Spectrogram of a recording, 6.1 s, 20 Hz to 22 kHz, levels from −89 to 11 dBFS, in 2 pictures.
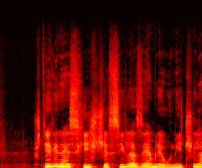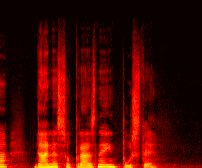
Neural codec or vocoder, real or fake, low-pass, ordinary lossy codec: codec, 44.1 kHz, 7.8 kbps, Pupu-Codec; fake; 19.8 kHz; none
